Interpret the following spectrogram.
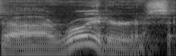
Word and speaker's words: Reuters: in the video description in TV Hardware news Reuters and yes that is how you pronounce it trust me is reporting that samsung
